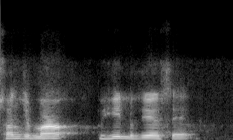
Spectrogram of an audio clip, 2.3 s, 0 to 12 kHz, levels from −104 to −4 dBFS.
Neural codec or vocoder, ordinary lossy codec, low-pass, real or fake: codec, 16 kHz, 2 kbps, X-Codec, WavLM features, trained on Multilingual LibriSpeech; Opus, 16 kbps; 7.2 kHz; fake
